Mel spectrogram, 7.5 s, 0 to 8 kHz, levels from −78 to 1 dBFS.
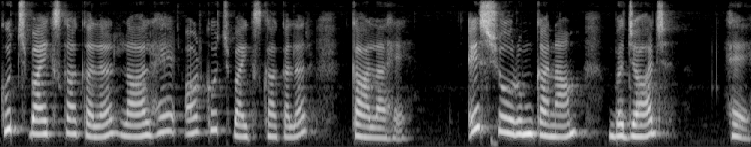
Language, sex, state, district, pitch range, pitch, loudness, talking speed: Hindi, female, Himachal Pradesh, Shimla, 230-310 Hz, 275 Hz, -17 LUFS, 150 wpm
